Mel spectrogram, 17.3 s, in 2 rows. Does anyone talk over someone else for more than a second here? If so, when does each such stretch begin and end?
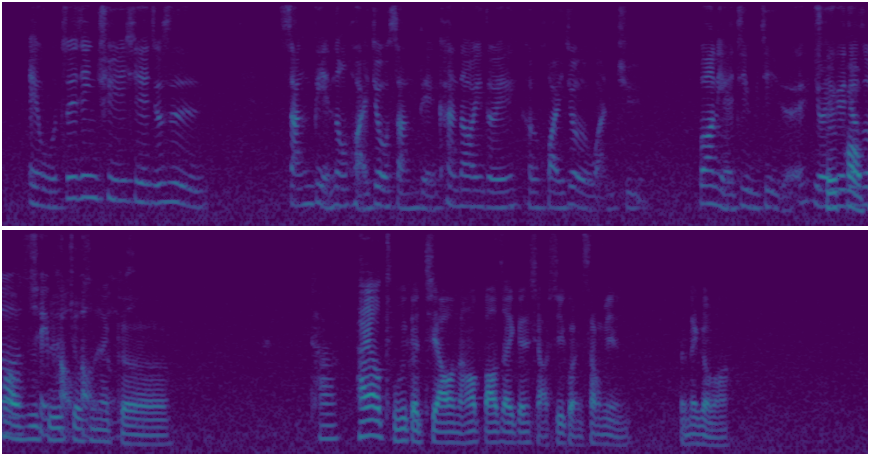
8.2-10.1

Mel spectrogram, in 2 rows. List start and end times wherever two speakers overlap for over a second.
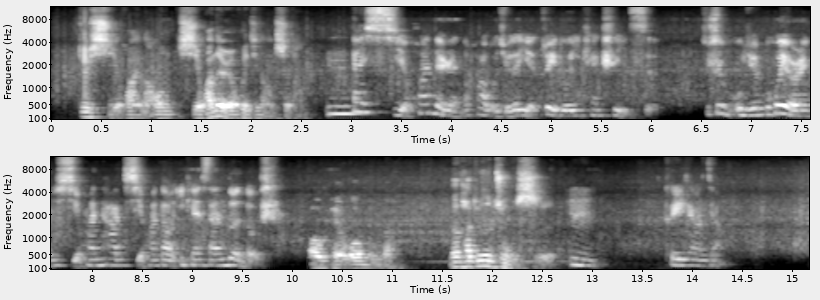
none

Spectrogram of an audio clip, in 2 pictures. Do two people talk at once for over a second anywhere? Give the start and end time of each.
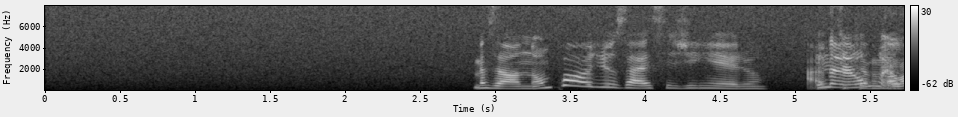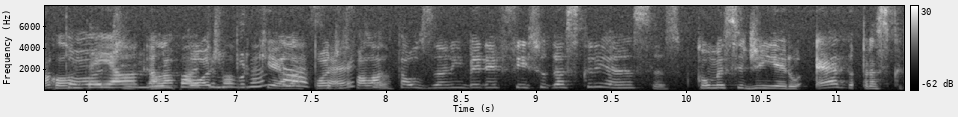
5.1-8.0

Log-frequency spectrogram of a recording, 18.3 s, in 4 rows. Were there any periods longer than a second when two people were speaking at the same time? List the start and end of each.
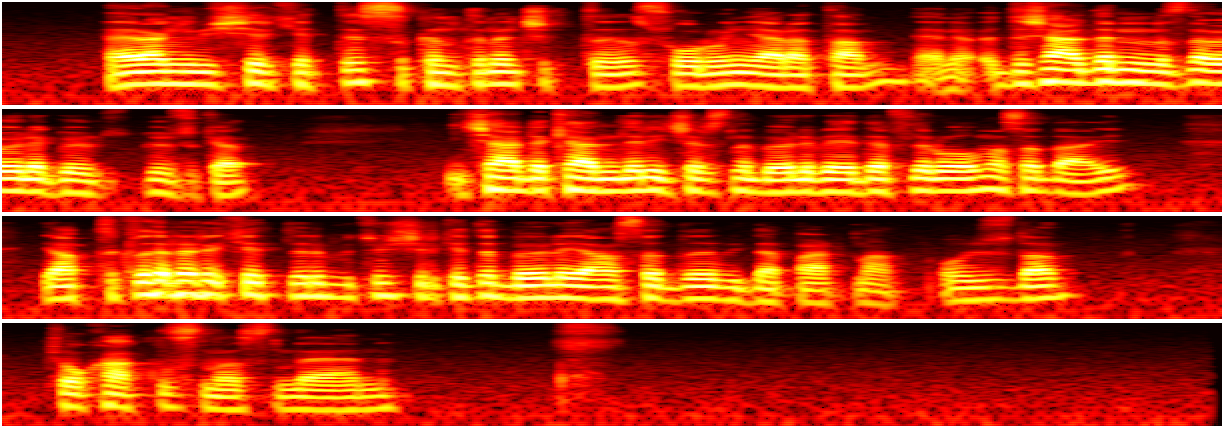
none

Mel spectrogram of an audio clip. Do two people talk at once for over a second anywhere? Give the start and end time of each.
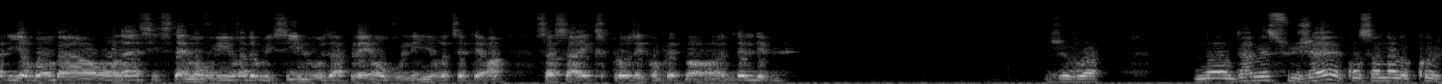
none

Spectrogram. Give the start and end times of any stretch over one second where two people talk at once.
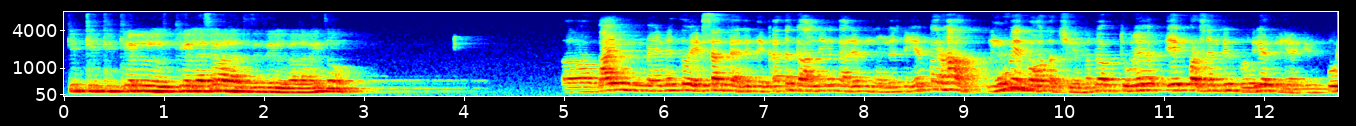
none

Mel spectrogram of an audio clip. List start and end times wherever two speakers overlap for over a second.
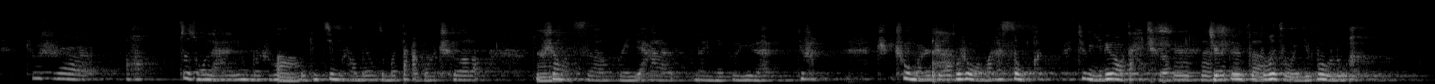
11.5-12.7

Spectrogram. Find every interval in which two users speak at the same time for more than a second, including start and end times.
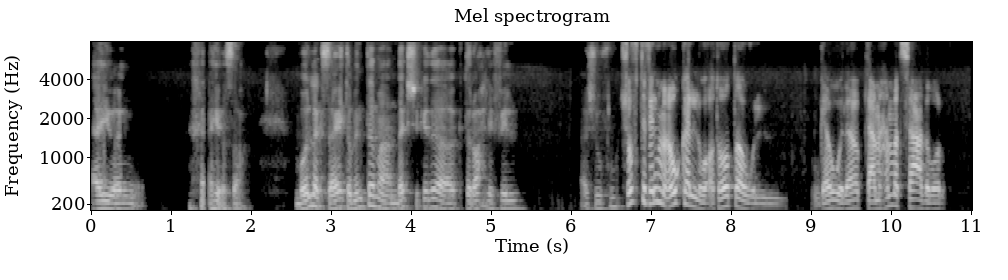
none

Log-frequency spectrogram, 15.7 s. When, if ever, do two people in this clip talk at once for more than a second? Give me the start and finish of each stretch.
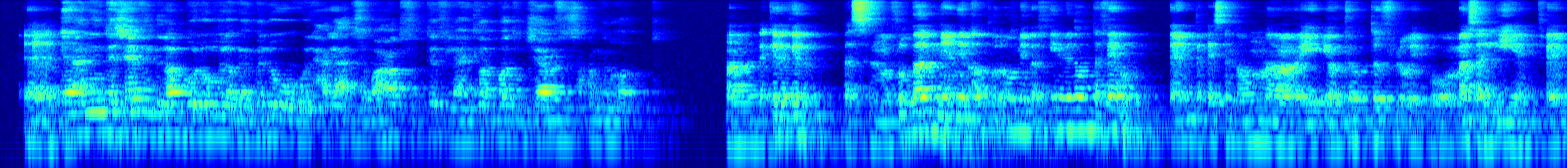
none

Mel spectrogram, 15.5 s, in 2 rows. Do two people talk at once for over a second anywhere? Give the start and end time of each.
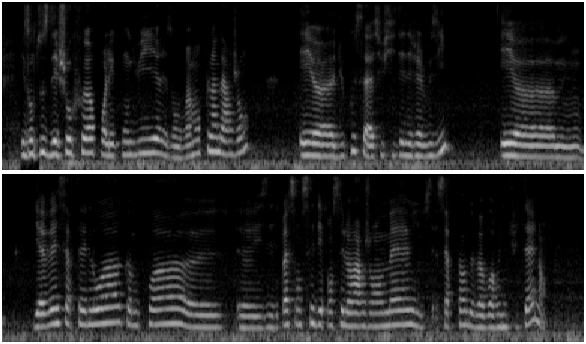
none

